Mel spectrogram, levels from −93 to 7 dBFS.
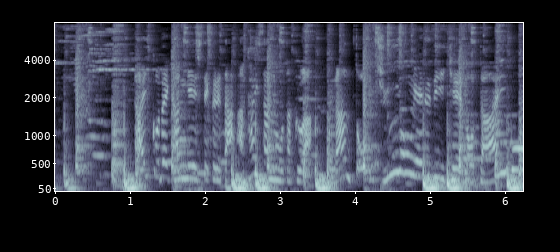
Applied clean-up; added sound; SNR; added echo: classical method log-MMSE.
